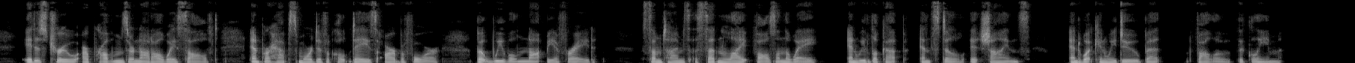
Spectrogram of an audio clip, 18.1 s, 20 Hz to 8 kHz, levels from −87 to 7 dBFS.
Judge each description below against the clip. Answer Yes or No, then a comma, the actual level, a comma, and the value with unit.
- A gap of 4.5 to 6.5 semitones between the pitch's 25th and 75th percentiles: No, average, 3.0 semitones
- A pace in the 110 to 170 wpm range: Yes, average, 155 wpm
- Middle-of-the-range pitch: Yes, medium, 165 Hz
